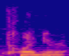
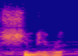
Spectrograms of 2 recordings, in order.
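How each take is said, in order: First: The word begins with a hard K sound. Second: The word begins with a soft, non-K sound. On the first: The speaker calls it right. "that C H is a K sound" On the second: The speaker calls it wrong. "It's not a chimera"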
